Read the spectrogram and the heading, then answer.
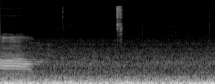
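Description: Steady low rumble of road traffic fills the background, a continuous wash of passing vehicles with no quiet gaps, and a brief snatch of voice at the very start.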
